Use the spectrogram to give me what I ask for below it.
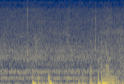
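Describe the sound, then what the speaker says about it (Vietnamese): Honey bees buzz around a dug-up underground nest, a steady close drone with a few louder passes as individual bees fly near. "Cứ để đấy đoạn ong bay vào."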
